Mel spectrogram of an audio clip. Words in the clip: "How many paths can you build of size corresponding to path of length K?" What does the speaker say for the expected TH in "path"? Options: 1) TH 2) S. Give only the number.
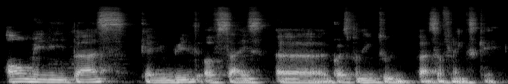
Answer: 2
